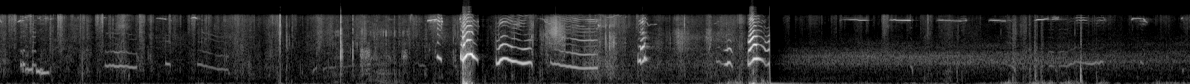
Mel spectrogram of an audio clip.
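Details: Seven-week-old Samoyed puppies, a litter of two boys and three girls, letting out loud high yips with harmonics around the fourth and seventh seconds, between softer whimpers, then thin squeaks over a steady hum.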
